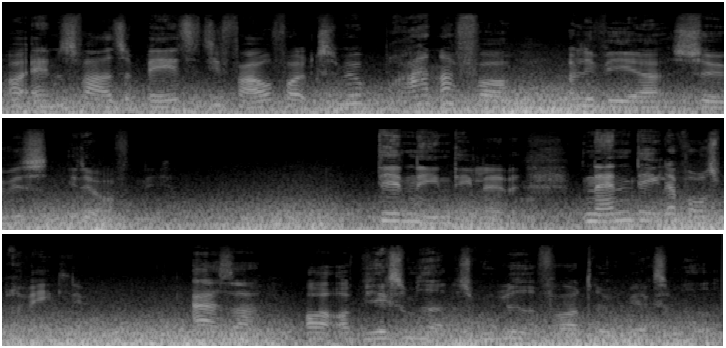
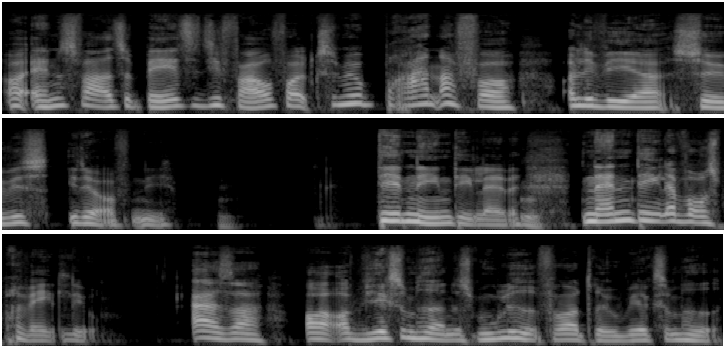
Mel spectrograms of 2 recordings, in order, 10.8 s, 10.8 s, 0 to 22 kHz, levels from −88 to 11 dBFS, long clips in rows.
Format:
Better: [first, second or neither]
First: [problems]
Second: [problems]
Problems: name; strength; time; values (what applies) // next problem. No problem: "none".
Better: second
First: wind noise on the microphone; heavy; 2 dB below the speech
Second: none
